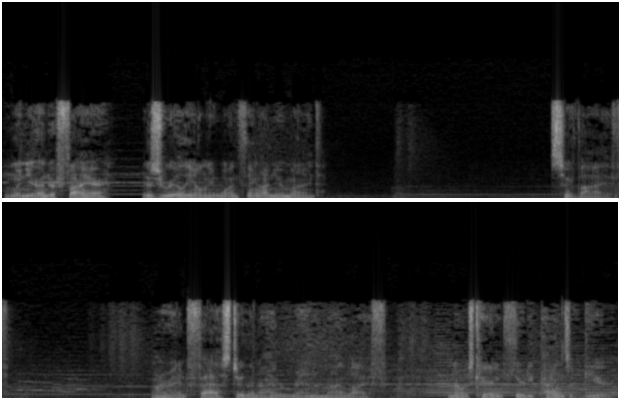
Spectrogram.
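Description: An actor playing a weary, haunted young American soldier, narrating a war game in a brooding, measured way. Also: male voice, extremely low pitch, fairly even intonation, mellow, faint music behind.

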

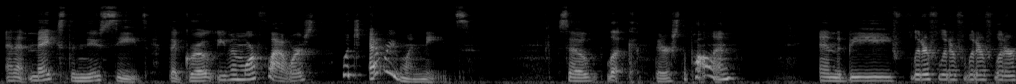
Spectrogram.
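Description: Woman reading expressively to young children, swooping intonation. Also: mid-range voice. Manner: expressive, sing-song delivery for young children; pauses to explain and question listeners directly. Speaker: children's read-aloud host. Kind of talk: children's picture-book read-aloud.

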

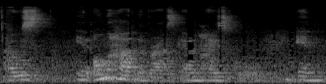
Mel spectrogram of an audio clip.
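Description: A woman in her fifties, from Vietnam and a native Vietnamese speaker, telling her story in an oral history interview, hesitant and reflective with many pauses. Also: lowish voice. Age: 50s. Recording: echoey room, distant mic, background noise.

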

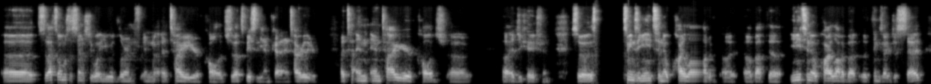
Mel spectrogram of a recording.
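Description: Very low-voiced man, halting presenter. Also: mellow. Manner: hesitant, many fillers and restarts. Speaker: test prep presenter. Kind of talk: casual presentation over video call. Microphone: video call.

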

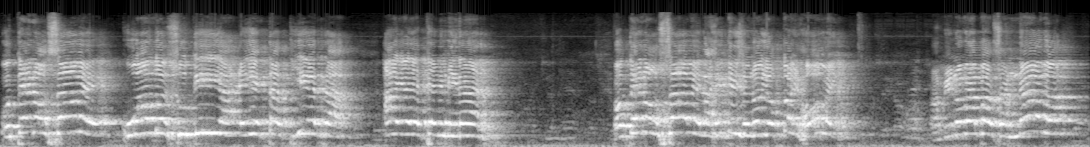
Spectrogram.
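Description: An older man preaching a fervent sermon as pastor, often shouting and filling his speech with hallelujahs. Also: extremely high pitch, steady tone, slow pace. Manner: gestures broadly while preaching at a lectern. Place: church sanctuary, indoors, medium-sized. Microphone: handheld mic, filmed by a far camera. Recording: very echoey church hall, distant camera.

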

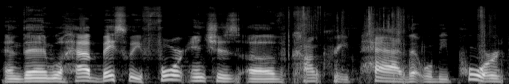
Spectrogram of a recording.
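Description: Middle-aged man explaining, slightly higher-pitched voice. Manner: plain-spoken, instructional. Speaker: vlog host showing a home build. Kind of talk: casual explanatory walkthrough. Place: outdoors at a concrete foundation construction site. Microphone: handheld camera at arm's length.

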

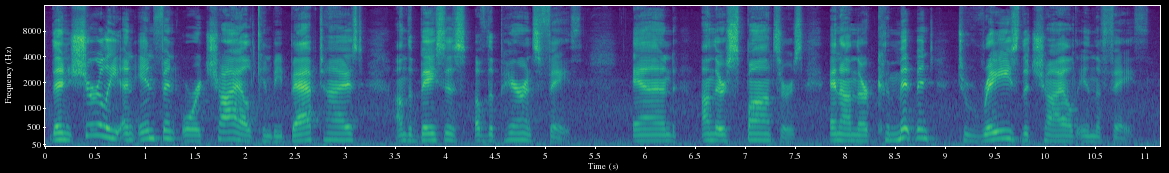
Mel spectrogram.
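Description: A man's voice: on the high side, expressive, normal speed, fairly bright tone, a little hiss or hum. A middle-aged man giving a scripted church history lesson to camera on a screened porch, speaking emphatically and gesturing with his hands.

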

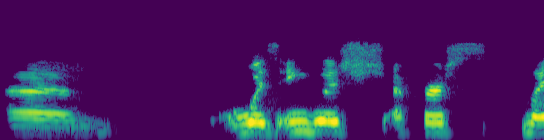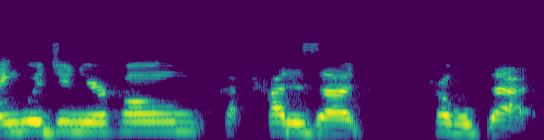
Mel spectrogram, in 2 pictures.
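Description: A woman's voice: on the high side, steady tone, a little slow, fairly bright tone, slightly rough, no room sound. A young woman interviewing her guest on a video call, asking short friendly questions. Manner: friendly, asks short questions, laughs along. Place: indoors by a window. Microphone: laptop webcam on a video call. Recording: dull, dry laptop-mic sound.

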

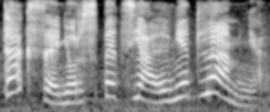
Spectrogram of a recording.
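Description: A woman's voice: high-pitched, very animated, slow, fairly bright tone, slight background noise, heavily acted. An actress playing a bossy, exasperated young girl who scolds and corrects in a children's radio play. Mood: indignant.

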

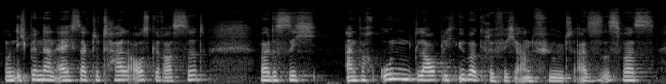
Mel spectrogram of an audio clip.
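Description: A woman from Iran, a journalist guest on a podcast, answering questions candidly in an animated way, with fillers. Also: medium pitch, fairly quick. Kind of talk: interview answers.

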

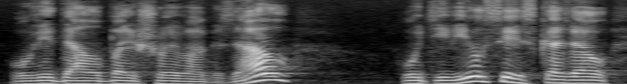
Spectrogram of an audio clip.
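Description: A man reading a children's rhyming poem aloud in a sing-song, lively way. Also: lowish voice, takes it slowly. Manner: lively, sing-song delivery with a recurring refrain. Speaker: narrator.

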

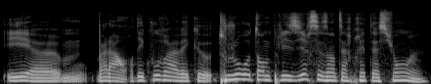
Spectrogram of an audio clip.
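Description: A woman's voice: on the low side, a little fast, warm tone, long reverb tail. A middle-aged woman guest on a studio talk show, speaking with many fillers and restarts into a handheld mic. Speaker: guest, editorial director. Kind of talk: interview. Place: small studio set.

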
